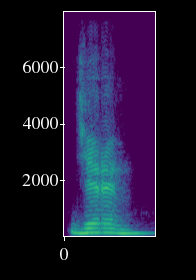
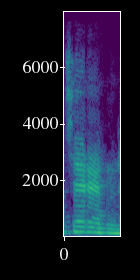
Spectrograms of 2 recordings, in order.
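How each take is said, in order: First: The first consonant is a 'j' sound. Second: The first consonant is a 'ch' sound. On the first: The speaker calls it right. "itu dibacanya jeren" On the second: The speaker calls it wrong. "bukan ceren ya"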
